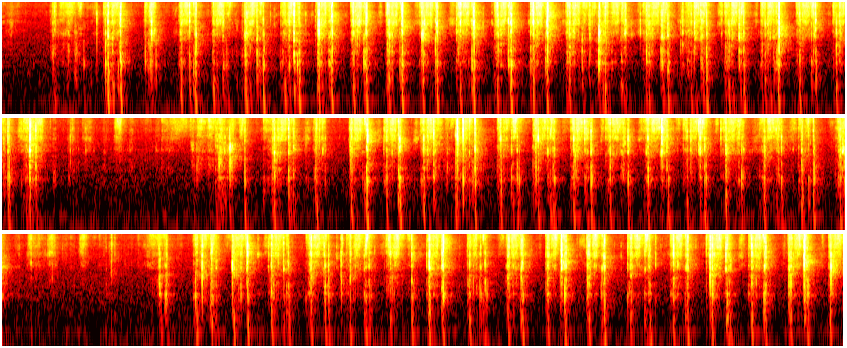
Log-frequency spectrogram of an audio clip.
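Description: Oracle cards are shuffled close up in long runs of rapid, crisp riffling flutters, with two brief pauses where the shuffling stops before starting again.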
